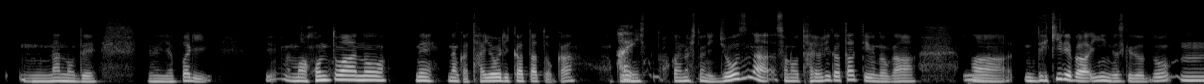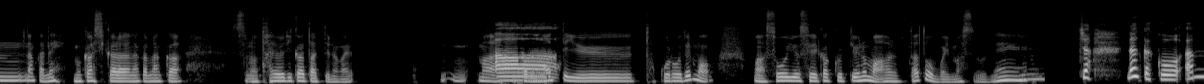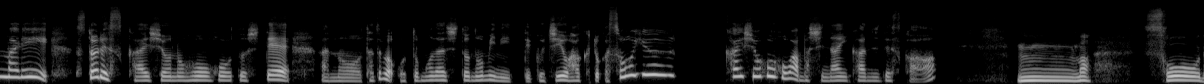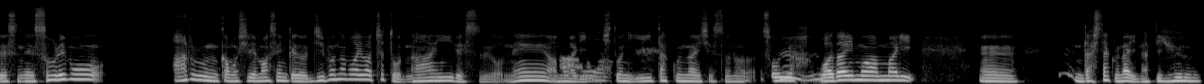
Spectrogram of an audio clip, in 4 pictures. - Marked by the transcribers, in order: other background noise; tapping; other noise
- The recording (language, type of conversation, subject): Japanese, podcast, ストレスがたまったとき、普段はどのように対処していますか？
